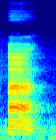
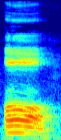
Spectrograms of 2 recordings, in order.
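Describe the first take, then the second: First: A light, relaxed 'a' with the tongue kept low. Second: A heavy, rounded sound close to 'o'. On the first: The speaker calls it right. "Yang benar adalah A. Pengucapannya rileks" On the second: The speaker calls it wrong. "Yang harusnya dibaca A jadi O"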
